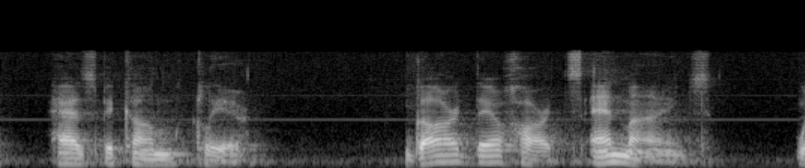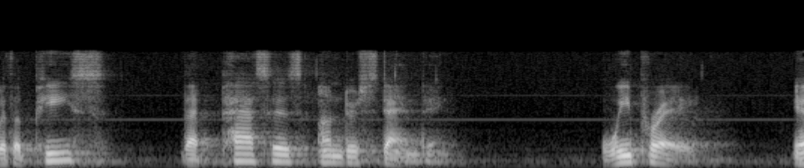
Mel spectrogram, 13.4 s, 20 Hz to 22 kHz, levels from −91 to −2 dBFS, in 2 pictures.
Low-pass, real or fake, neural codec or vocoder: 7.2 kHz; real; none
